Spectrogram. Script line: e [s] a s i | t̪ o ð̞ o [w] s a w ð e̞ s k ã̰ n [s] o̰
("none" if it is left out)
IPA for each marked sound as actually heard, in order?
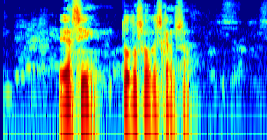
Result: none, none, s

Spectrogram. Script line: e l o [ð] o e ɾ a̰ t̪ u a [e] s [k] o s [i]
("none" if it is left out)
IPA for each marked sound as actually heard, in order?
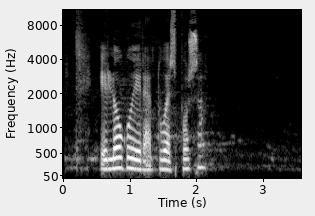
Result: ɣ, e, p, a

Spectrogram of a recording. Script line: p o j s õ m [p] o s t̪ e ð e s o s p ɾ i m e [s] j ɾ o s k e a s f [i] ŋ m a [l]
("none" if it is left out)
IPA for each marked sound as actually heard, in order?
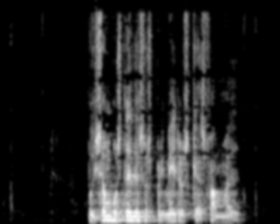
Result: b, none, a, l

